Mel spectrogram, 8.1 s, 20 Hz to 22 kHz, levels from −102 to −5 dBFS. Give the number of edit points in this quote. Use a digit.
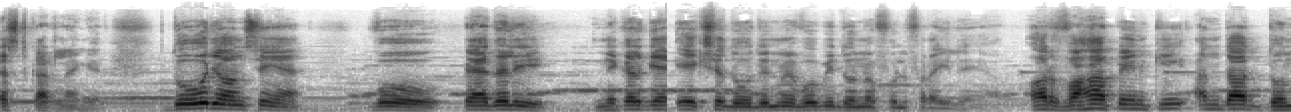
2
